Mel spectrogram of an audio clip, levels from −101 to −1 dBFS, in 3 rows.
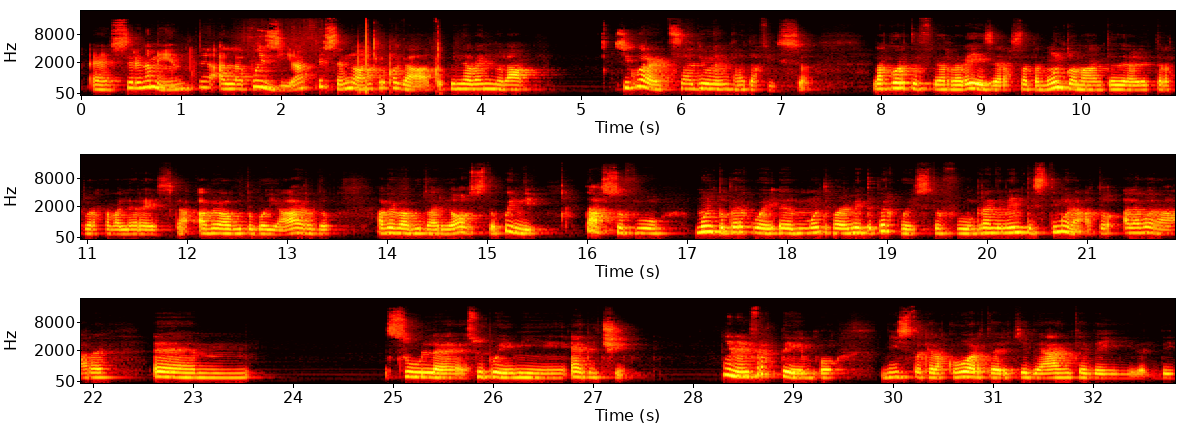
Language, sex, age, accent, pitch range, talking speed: Italian, female, 20-39, native, 175-210 Hz, 105 wpm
